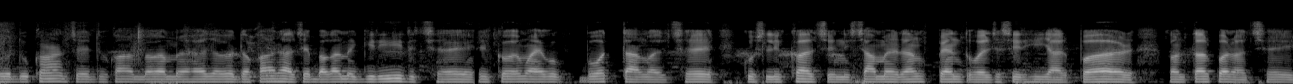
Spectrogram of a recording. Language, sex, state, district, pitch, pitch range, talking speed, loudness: Maithili, male, Bihar, Samastipur, 120 Hz, 115-125 Hz, 30 wpm, -29 LUFS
